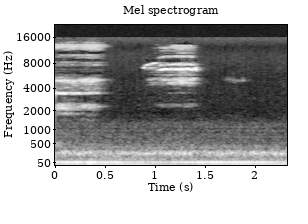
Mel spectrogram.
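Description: Near silence: a low steady room hum, with two faint, brief high-pitched tones in the first second and a half.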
